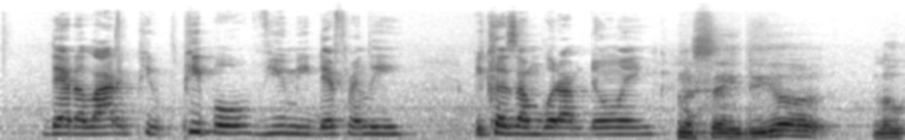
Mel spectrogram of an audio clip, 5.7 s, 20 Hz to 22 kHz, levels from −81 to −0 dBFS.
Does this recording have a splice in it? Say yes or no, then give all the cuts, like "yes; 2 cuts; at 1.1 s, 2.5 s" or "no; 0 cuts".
yes; 2 cuts; at 0.9 s, 4.2 s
